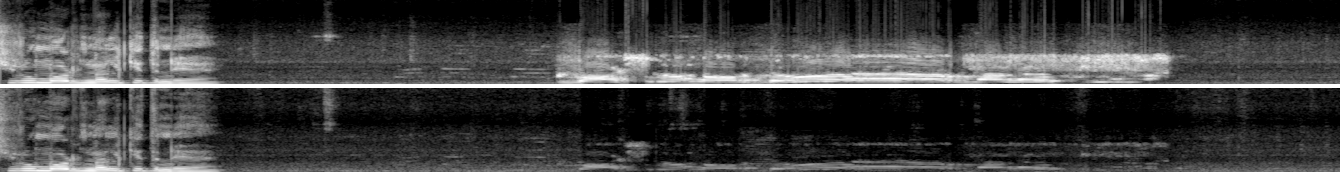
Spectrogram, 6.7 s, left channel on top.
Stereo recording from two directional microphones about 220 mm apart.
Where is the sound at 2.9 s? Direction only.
45° left (ahead or behind).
